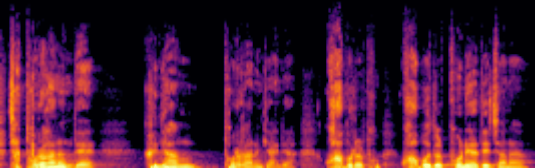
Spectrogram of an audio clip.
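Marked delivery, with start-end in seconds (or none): none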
